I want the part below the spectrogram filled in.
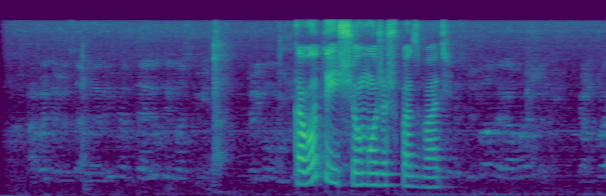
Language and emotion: Russian, neutral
